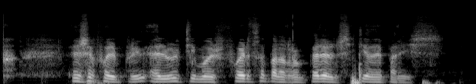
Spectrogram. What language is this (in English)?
Spanish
